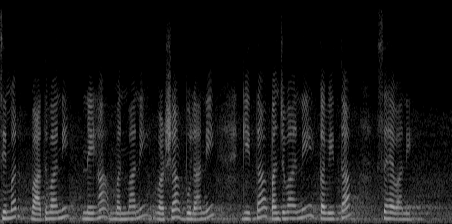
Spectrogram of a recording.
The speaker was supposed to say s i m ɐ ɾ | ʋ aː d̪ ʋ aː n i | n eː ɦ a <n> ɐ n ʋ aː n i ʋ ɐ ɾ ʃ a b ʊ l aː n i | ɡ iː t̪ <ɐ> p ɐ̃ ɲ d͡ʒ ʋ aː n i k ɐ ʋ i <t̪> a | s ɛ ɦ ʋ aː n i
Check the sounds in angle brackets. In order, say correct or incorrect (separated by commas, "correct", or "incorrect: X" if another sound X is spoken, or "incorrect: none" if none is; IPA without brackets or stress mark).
incorrect: m, incorrect: a, correct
